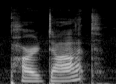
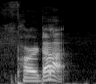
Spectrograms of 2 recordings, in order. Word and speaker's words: Pardot: Pardot. Like Pardot. emphasis on the second syllable.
